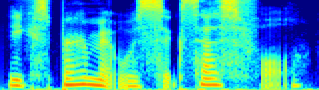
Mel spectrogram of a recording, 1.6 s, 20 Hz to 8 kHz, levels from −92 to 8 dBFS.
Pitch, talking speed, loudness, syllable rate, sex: 190 Hz, 150 wpm, -19 LUFS, 6.0 syllables/s, female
